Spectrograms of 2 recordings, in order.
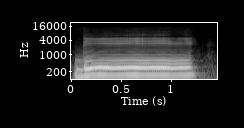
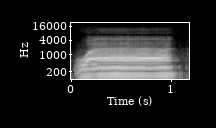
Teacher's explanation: Nah, kalau di sini huruf yang berharokat kasrohnya adalah huruf da. Huruf da yang memiliki harokat kasroh yang dibacanya di bertemu dengan huruf ya sukun, maka kita harus membacanya dengan panjang, sepanjang 2 harokat. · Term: mat tabi'i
